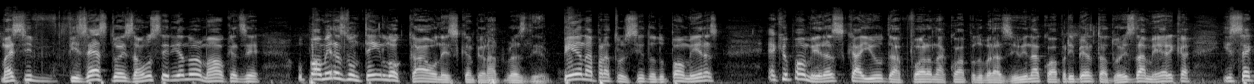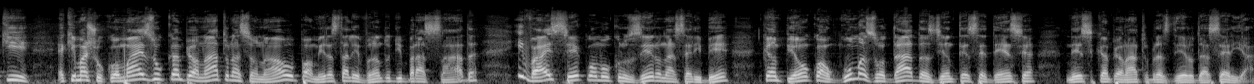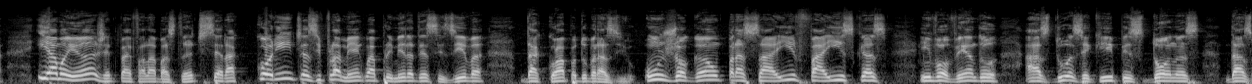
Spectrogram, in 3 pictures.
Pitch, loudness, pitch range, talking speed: 150 Hz, -17 LUFS, 130-190 Hz, 170 wpm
